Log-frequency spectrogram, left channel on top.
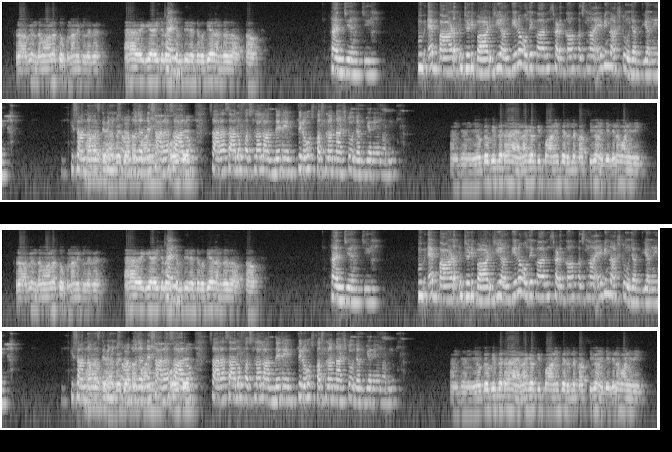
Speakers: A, on the left; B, on the left.
A: ਖਰਾਬ ਈ ਹੁੰਦਾ ਮੰਨਲਾ ਧੁੱਪ ਨਾ ਨਿਕਲੇ ਫੇਰ ਐ ਵਾ ਕਿ ਆਈ ਚਲਾਈ
B: ਹਾਂ
A: ਚੱਲਦੀ ਰਹੇ ਤੇ ਵਧੀਆ ਰਹਿੰਦਾ ਹਿਸਾਬ-ਕਿਤਾਬ
B: ਹਾਂਜੀ ਹਾਂਜੀ, ਇਹ ਬਾੜ ਜਿਹੜੀ ਬਾੜ ਜੀ ਆਂਦੀ ਐ ਨਾ ਉਹਦੇ ਕਾਰਨ ਸੜਕਾਂ ਫਸਲਾਂ ਏ ਵੀ ਨਸ਼ ਟ ਹੋ ਜਾਂਦੀਆਂ ਨੇ,
A: <inaudible>
B: ਕਿਸਾਨਾਂ
A: ਹਾਂ
B: ਵਾਸਤੇ
A: ਇਹ ਤੇ
B: ਵੀ
A: ਹੈ
B: ਨੁਕਸਾਨ
A: ਫੇਰ ਜ਼ਿਆਦਾ
B: ਹੋ ਜਾਂਦੇ
A: ਪਾਣੀ
B: ਸਾਰਾ
A: ਉਹੀ
B: ਸਾਲ
A: ਤੇ
B: ਓ ਸਾਰਾ ਸਾਲ ਓ ਫਸਲਾਂ ਲਾਂਦੇ ਨੇ ਫਿਰ ਓ ਫਸਲਾਂ ਨਸ਼ਟ ਹੋ ਜਾਂਦੀਆਂ ਨੇ ਉਹਨਾਂ ਦੀਆਂ
A: ਹਾਂਜੀ-ਹਾਂਜੀ ਉਹ ਕਿਉਂਕਿ ਫੇਰ ਹੈ ਨਾ, ਕਿਉਂਕਿ ਪਾਣੀ ਫੇਰ ਨਿਕਾਸੀ ਵੀ ਹੋਣੀ ਚਾਈਦੀ ਨਾ ਪਾਣੀ ਦੀ,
